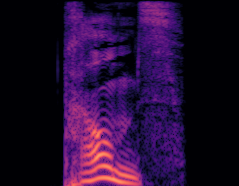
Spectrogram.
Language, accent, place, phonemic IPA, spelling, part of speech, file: German, Germany, Berlin, /tʁaʊ̯ms/, Traums, noun, De-Traums.ogg
- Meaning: genitive singular of Traum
